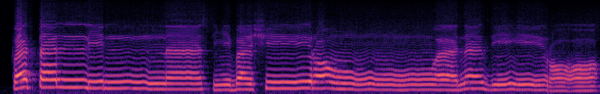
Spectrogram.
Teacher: Jumpa dengan lam, tak payah dengung, masuk sahaja. Okey, tanwin jumpa dengan lam, tak payah dengung, masuk sahaja.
